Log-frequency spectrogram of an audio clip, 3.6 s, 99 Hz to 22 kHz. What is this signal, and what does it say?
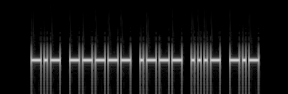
Morse code, heard as a keyed tone, about 30 wpm, 700 Hz. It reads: K0JVK
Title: USA Call Signs Repeated 3x 30wpm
